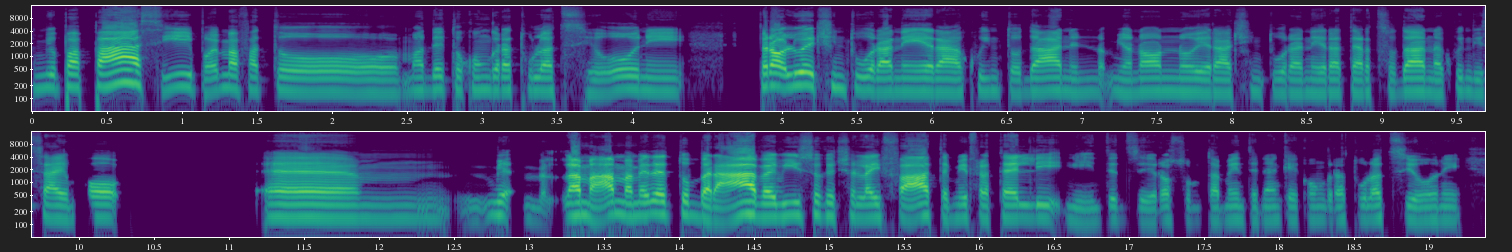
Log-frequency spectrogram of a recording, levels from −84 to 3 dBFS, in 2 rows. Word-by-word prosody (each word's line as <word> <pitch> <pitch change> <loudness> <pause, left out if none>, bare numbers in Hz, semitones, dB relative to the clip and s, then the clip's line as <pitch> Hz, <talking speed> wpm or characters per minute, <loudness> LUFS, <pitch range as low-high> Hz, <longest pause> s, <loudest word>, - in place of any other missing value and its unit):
mio 180 +1 -10
papà 195 +6 +6
sì, 190 -1 -5
poi 145 -1 -5
m' 185 - -14
ha - - +2
fatto 150 -3 -6
m'ha 160 - -8
detto 165 0 -8
congratulazioni, 155 -1 -6 0.5
però 200 0 +6
lui 210 +3 +2
è - - +3
cintura 165 -5 -3
nera 150 -1 -1
quinto 150 -2 -13
Dan, 155 +2 0
e - - -10
n 145 0 -19
mio 145 -2 -7
nonno 150 0 -5
era 145 -1 -3
cintura 140 -1 -10
nera 140 0 -6
terzo 140 0 -7
Dan, 150 -1 0
quindi 145 +1 -16
sai 145 +1 0
un 135 - -10
po', 150 -1 -2 0.9
ehm, 145 -2 0 0.3
mi 170 0 -4
m 135 -3 -14
la 160 +1 +8
mamma 170 -1 +5
mi 165 - -2
ha - - +4
detto: 175 0 +1
"Brava 165 +1 +8
hai 155 - +5
visto 165 +2 -4
che 160 -1 -6
ce 155 - -9
l'hai 150 0 0
fatta." 160 +1 +4
I - - -14
miei 145 0 -4
fratelli 145 +1 -1
niente, 125 0 -13
zero 125 0 -10
assolutamente, 130 +1 -10
neanche 130 0 -11
congratulazioni, 135 0 -9
150 Hz, 165 wpm, -21 LUFS, 140-160 Hz, 0.9 s, la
